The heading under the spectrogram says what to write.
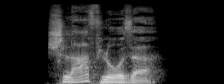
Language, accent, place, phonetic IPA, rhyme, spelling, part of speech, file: German, Germany, Berlin, [ˈʃlaːfloːzɐ], -aːfloːzɐ, schlafloser, adjective, De-schlafloser.ogg
- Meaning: inflection of schlaflos: 1. strong/mixed nominative masculine singular 2. strong genitive/dative feminine singular 3. strong genitive plural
